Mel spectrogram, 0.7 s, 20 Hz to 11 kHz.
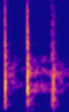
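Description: Three quick, dry knocks on the plastic lower side panel of a Savart S-1P Insignia electric motorcycle, each a short hollow tap centered in the midrange that dies away almost at once. The panel sits at the side and below the hard metal arm cover, and its knock sounds lighter and less solid than that cover.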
